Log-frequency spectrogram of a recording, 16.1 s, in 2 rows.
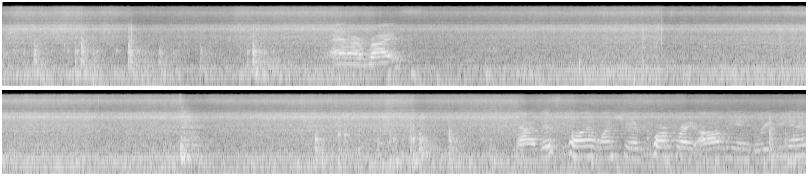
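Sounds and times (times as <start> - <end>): spatula stirring in skillet: 0.0 - 3.4, 7.4 - 16.0
vegetables and rice sizzling in oil: 0.0 - 16.0.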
